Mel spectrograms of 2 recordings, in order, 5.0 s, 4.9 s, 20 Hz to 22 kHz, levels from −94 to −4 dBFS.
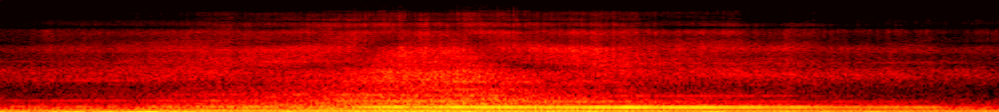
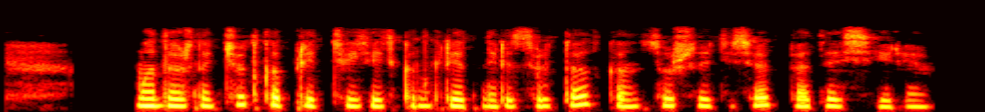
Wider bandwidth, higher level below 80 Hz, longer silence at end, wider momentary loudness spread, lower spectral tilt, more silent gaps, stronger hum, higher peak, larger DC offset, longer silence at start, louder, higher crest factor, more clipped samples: first, 14.5 kHz vs 8.2 kHz; first, -42 dBFS vs -68 dBFS; second, 0 s vs 0.3 s; first, 12 LU vs 9 LU; first, -6 dB/octave vs -4 dB/octave; second, none vs 0.37-0.68 s, 3.00-3.04 s, 3.88-3.94 s; neither; second, -22 dBFS vs -6 dBFS; neither; about the same, 0 s vs 0.05 s; second, -37 LUFS vs -23 LUFS; second, 12 dB vs 18 dB; neither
